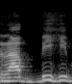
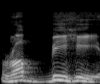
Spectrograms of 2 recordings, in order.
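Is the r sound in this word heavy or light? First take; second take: light; heavy. First: The r is light, with a thin open a. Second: The r is heavy, with a full rounded vowel. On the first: The speaker calls it wrong. "আমরা কিন্তু এখানে রাব্বিহি বলতে পারবো না" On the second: The speaker calls it right. "র এর উপরে কি আছে? এখানে জবর আছে"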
